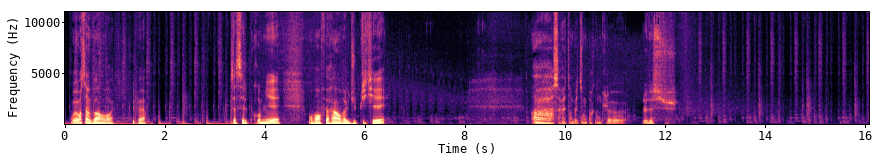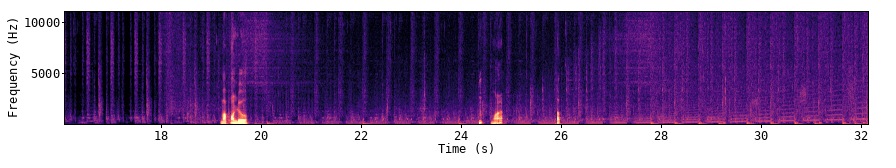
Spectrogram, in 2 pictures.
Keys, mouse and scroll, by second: 0.6 scroll down 2, 0.8 a, 1.0 a, 1.5-2.9 middle drag, 2.9 KP_0, 3.6 scroll up 5, 3.9 a, 4.0 a, 4.3 click, 6.3 h, 6.6-7.3 scroll up 1, 7.3 click, 8.3 z, 8.7-9.7 shift+middle drag, 9.7 a, 9.9 a, 16.4 click, 17.1 click, 17.7 Tab, 18.0 a, 18.1 a, 18.4 3, 18.9 alt+Left, 20.9 alt+shift+Left, 21.7 z, 22.6 c, 23.6 z, 24.1 shift+d, 25.5 p, 25.8 Tab, 26.1 click, 28.0 click, 28.1 h, 28.6 click, 28.8 Tab, 29.4 a, 29.5 a, 31.2 Tab.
